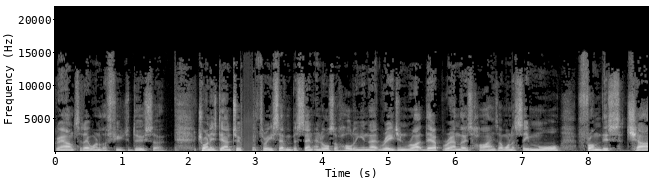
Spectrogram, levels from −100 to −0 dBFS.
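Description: Intermittent contact between 2.78 and 3.00 s interrupts this speech clip just after "is down". A loose plug or cable connection briefly loses contact, so the signal path opens for about 136 ms. The sound drops out abruptly, with crackle at each edge as the contact breaks and remakes, and faint hiss remains while the line is open. The short, scratchy gap points to a physical connection fault rather than a processing error.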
